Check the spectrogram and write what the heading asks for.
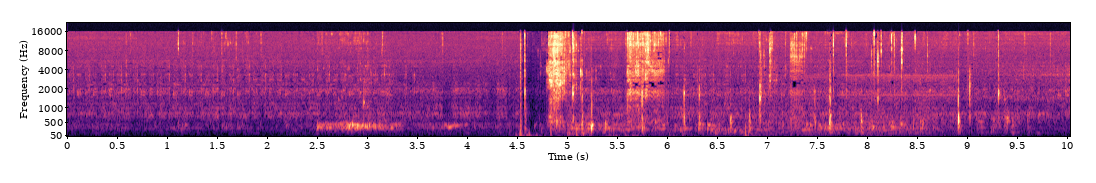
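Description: Water moving around an underwater camera: a muffled rush and gurgle that grows louder and busier about halfway in, with many sharp knocks and splashes.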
